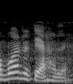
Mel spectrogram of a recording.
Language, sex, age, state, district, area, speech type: Assamese, female, 45-60, Assam, Jorhat, urban, spontaneous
